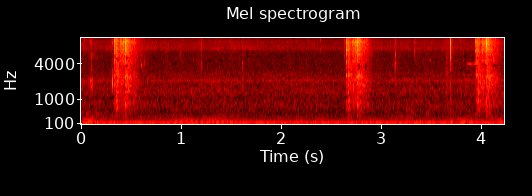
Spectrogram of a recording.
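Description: Camera shutter firing twice, about two and a half seconds apart, each a short sharp click.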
